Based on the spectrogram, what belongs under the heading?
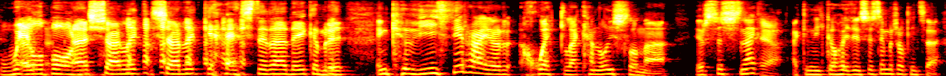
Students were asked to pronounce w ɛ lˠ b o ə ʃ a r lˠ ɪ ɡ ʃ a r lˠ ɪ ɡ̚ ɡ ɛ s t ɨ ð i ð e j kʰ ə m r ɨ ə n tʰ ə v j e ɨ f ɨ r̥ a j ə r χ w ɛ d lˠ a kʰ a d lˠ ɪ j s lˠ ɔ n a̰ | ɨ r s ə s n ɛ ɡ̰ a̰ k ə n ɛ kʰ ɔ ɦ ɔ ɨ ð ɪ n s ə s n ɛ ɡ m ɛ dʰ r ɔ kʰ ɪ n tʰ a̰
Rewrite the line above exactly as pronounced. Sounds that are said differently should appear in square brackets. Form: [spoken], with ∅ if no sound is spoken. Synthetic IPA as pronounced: w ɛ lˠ b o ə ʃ a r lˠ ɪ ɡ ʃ a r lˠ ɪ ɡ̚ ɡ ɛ s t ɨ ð [a] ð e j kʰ ə m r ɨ ə n [kʰ] ə v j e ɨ [θ] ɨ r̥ a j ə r χ w ɛ d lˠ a kʰ a [n] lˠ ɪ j s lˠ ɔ n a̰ | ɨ r s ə s n ɛ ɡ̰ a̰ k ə n [i] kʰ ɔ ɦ ɔ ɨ ð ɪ n s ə s n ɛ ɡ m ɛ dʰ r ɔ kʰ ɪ n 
